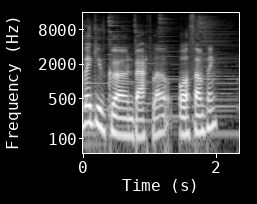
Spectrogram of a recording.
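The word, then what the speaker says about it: 戦人: That is made up of characters for flight and person, and is pronounced Battler.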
